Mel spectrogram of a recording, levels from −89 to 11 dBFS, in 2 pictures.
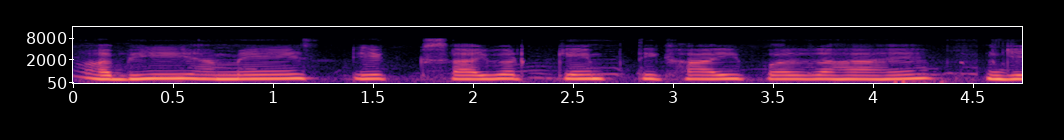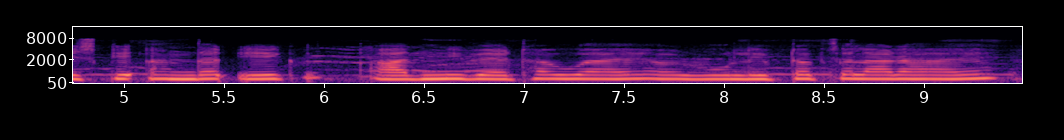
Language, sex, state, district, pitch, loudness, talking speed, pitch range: Hindi, female, Bihar, Saran, 225 Hz, -22 LUFS, 140 wpm, 220-235 Hz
